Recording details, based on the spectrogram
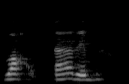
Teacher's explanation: واو قوف زبر وق، وق، تا زبر تا، وقت، را با زیر رب. را کو باریک پڑھنا ہے کیونکہ اس کے نیچے زیر ہے اور با پر جھٹکا دینا ہے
